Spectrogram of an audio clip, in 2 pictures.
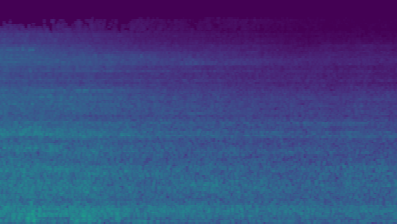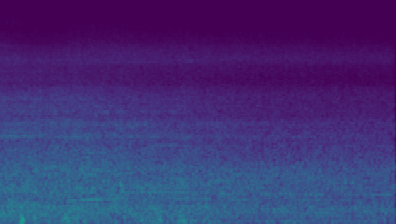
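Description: Electric multiple unit train running past at speed on the main line, its rush of wheel and rail noise fading steadily as it pulls away. A single short thud about six seconds in.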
